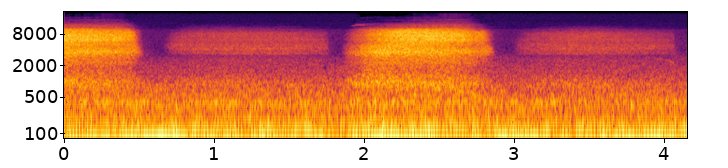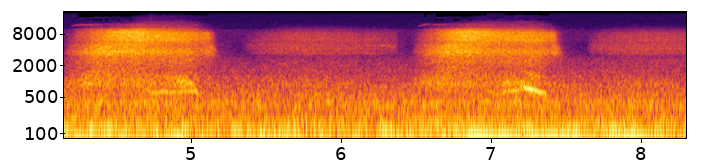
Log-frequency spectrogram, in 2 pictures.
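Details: Loud snoring breathing: hissing, snorting breaths about 26 a minute over a steady low hum.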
